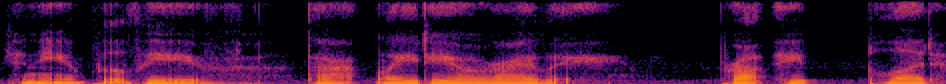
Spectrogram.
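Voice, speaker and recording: A woman plays a female vampire roommate in an intimate ASMR roleplay. Her voice is a soft, breathy whisper with a dark, mellow tone. She chats at a slow, unhurried pace with gentle wry exasperation. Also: mid-range voice, level tone, full character voice. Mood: wry, exasperated. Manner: unhurried, conversational, lightly wry. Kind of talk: ASMR roleplay, intimate one-sided chat.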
